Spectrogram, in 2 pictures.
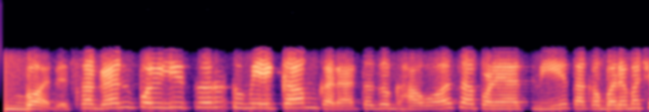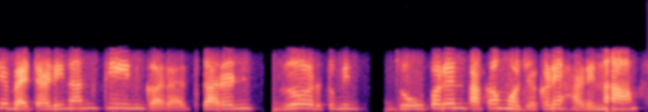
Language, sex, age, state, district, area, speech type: Goan Konkani, female, 30-45, Goa, Ponda, rural, conversation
